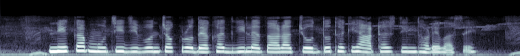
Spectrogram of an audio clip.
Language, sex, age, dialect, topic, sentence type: Bengali, female, 18-24, Rajbangshi, agriculture, statement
